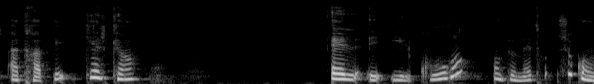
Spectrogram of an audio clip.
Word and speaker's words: courent: je cours elle ils courent nous courons vous courrez elle il court le ent ne se prononcent pas et quand vous voyez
